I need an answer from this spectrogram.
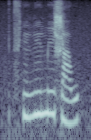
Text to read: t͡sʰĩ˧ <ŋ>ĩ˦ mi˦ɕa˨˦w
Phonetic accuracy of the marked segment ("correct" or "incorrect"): correct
